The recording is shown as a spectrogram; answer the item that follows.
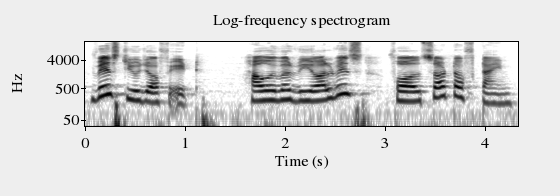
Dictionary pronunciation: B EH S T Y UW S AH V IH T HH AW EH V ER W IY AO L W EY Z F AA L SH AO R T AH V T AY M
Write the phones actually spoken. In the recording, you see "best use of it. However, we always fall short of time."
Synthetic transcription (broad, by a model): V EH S T Y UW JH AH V IH T HH AW EH V ER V IY AO L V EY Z F AA L S AO R T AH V T AY M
